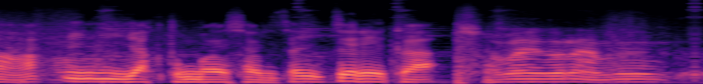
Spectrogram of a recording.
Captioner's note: limbu dialect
